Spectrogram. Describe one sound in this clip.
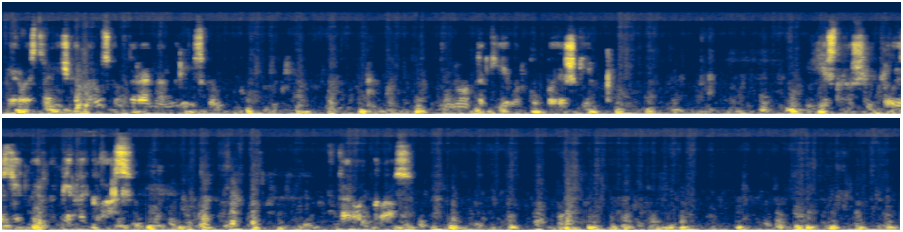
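A sheet of paper rustles in a hand.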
